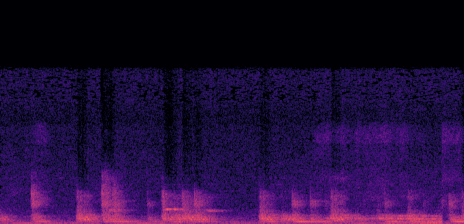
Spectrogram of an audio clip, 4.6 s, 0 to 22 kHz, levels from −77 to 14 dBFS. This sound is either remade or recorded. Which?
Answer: recorded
